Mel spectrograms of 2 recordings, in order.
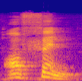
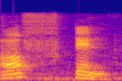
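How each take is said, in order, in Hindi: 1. यह शब्द बिना किसी t ध्वनि के बोला जाता है। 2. यह शब्द एक साफ t ध्वनि के साथ बोला जाता है। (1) "ऑफन पढ़ते हैं इसे" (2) "लोग ऐसे पढ़ते हैं ऑफ टेन, जो कि एकदम सरासर गलत है"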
